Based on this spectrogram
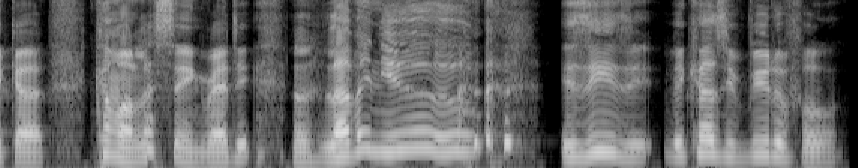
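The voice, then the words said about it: Imitates another person's voice. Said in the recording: “You have a pretty good Eddie Murphy impression.”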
